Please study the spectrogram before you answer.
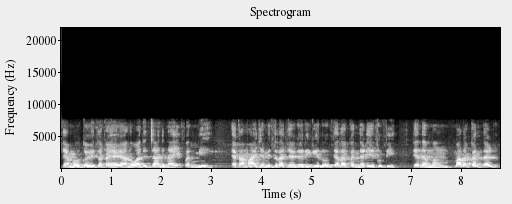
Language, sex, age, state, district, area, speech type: Marathi, male, 18-30, Maharashtra, Osmanabad, rural, spontaneous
